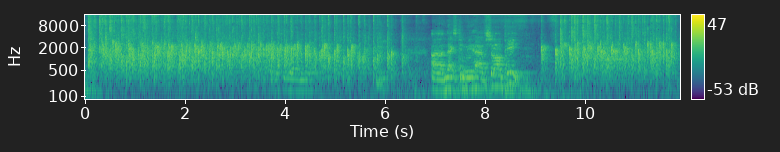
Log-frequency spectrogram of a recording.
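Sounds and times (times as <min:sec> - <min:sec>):
crowd applause: 0:00.0 - 0:06.6, 0:09.1 - 0:11.9
speech: 0:07.2 - 0:08.8.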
